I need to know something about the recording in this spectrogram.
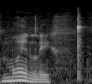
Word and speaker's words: Mijnlieff: get better eventually and that is mine leaf and yet that is how you pronounce it - not like minecraft mine leaf and that's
